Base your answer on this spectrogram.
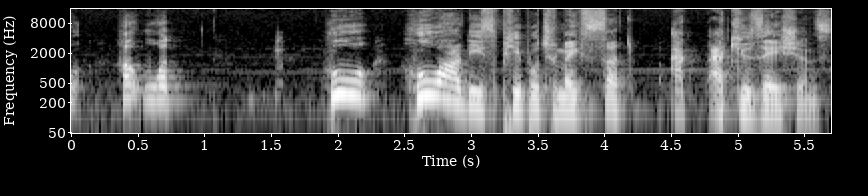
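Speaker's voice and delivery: stumbling, stammering over words. Voicing a character answering accusations before the village: flustered stuttering. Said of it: "by the way he's stuttering".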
